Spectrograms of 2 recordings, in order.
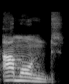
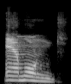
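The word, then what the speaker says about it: almond: এই এল টা সাইলেন্ট এই এল টা সাইলেন্ট এল সাইলেন্ট হওয়ার কারণে এই পুরা শব্দের উচ্চারণ হচ্ছে আমন্ড নট এমনড নো এ শর্টসন দিবে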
